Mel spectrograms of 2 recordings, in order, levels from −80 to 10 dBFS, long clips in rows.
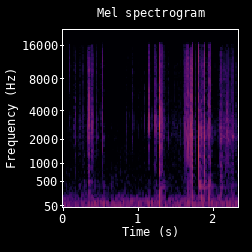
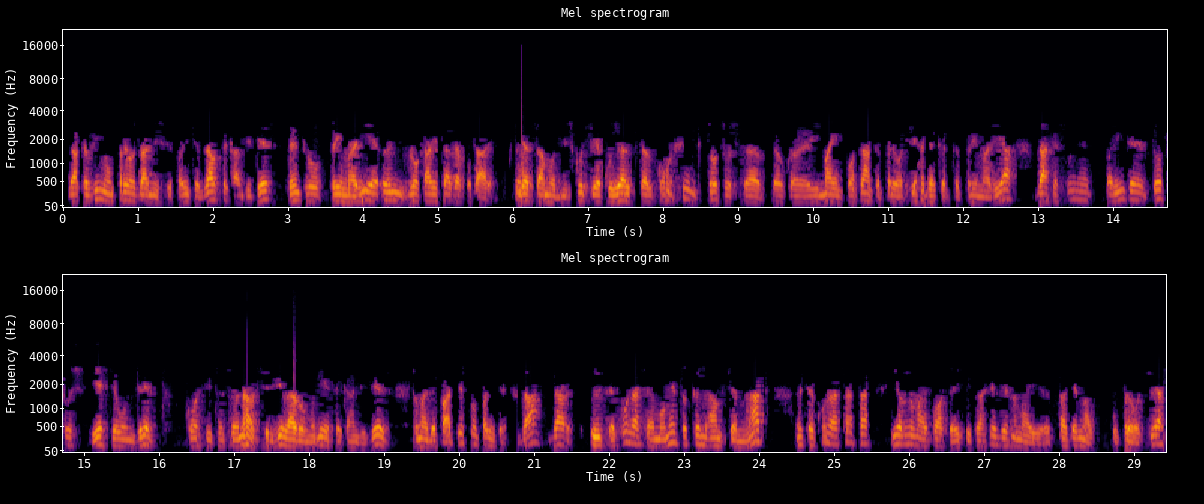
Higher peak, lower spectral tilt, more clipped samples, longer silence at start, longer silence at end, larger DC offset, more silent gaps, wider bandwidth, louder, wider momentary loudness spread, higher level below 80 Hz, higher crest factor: second, -4 dBFS vs 0 dBFS; second, 0 dB/octave vs -7.5 dB/octave; neither; about the same, 0 s vs 0.1 s; about the same, 0 s vs 0 s; neither; neither; first, 17 kHz vs 4.4 kHz; second, -33 LUFS vs -20 LUFS; first, 18 LU vs 9 LU; first, -56 dBFS vs -64 dBFS; first, 32 dB vs 20 dB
